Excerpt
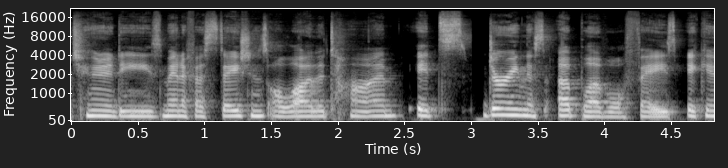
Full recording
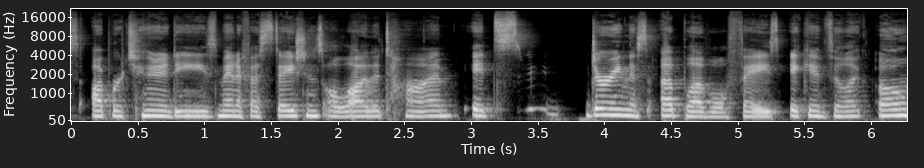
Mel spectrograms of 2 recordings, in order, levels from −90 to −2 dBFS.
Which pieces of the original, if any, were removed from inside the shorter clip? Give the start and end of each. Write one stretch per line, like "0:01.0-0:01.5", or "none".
0:03.3-0:03.7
